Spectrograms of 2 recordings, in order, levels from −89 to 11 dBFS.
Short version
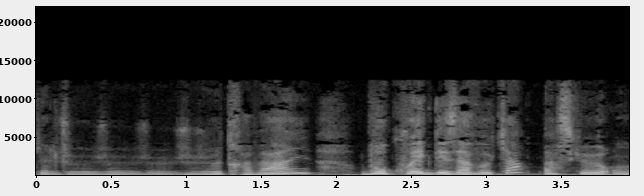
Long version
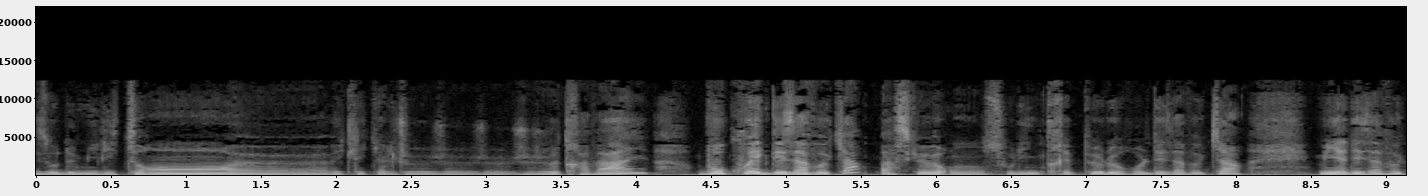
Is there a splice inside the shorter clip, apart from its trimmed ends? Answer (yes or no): no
